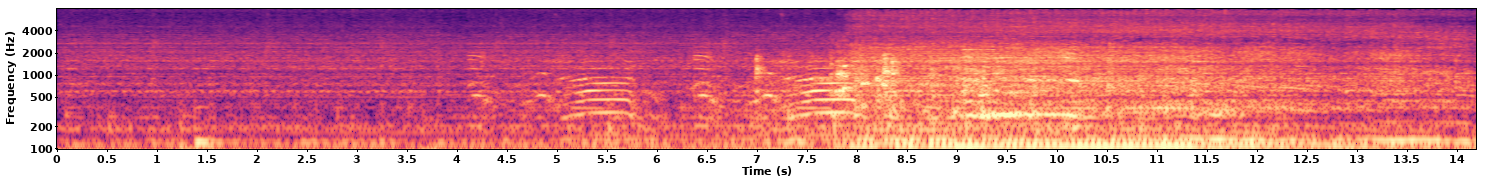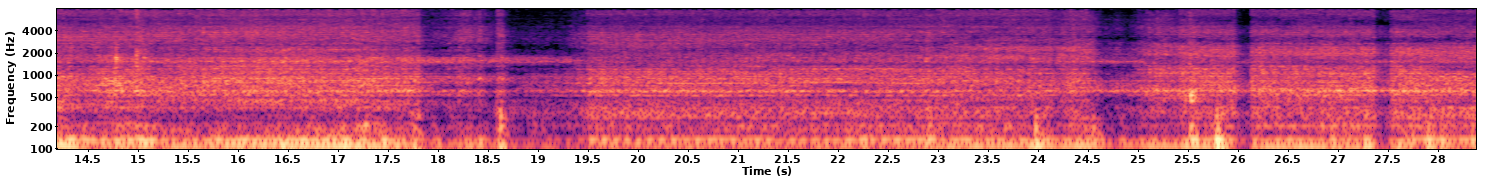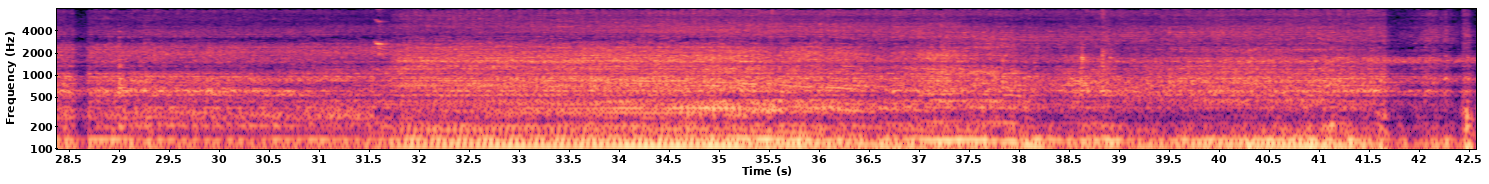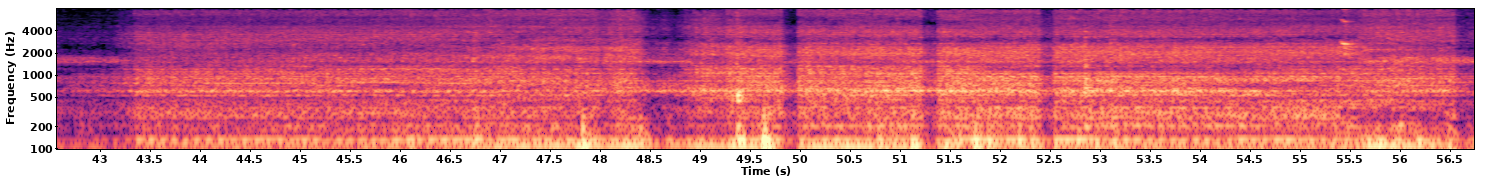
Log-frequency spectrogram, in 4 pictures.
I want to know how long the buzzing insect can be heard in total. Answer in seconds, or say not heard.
not heard.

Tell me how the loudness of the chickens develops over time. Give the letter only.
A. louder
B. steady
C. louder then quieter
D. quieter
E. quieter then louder
D.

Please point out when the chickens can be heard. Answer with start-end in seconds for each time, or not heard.
7.0-12.3.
